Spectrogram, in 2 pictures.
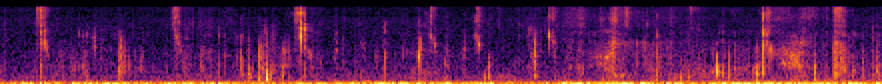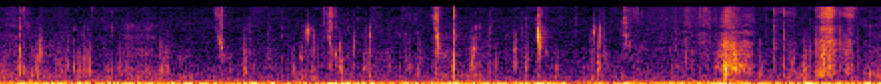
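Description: Close-miked eating sounds of cream puffs being bitten and chewed: many small, irregular mouth clicks and soft crunches over a low steady hum.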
